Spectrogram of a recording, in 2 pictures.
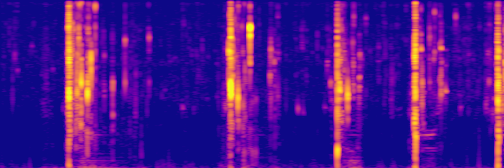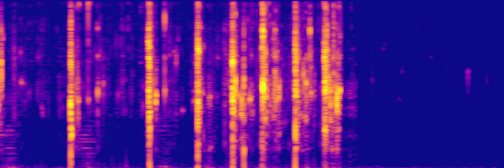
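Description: Tea in a mug sloshing and squishing: about a dozen wet splashes at irregular intervals, stopping shortly before the end.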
